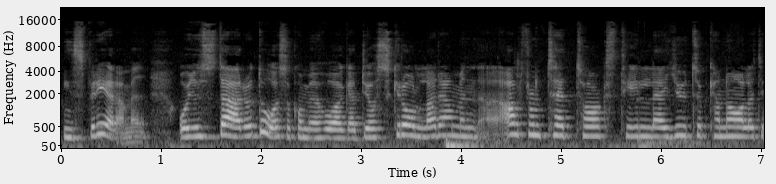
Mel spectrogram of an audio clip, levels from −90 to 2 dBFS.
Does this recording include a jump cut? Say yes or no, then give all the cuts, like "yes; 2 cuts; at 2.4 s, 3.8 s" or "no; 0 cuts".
no; 0 cuts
